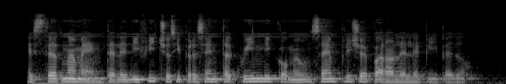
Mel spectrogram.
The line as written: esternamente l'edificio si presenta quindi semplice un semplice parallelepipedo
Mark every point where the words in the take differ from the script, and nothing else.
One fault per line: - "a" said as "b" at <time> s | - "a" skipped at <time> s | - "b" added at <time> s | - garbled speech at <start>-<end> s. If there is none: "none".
- "semplice" said as "come" at 2.7 s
